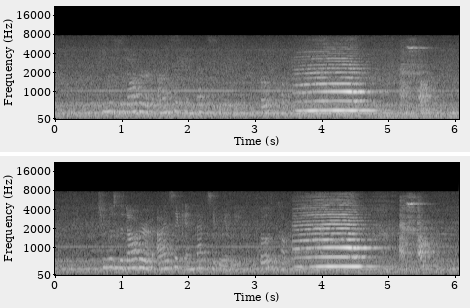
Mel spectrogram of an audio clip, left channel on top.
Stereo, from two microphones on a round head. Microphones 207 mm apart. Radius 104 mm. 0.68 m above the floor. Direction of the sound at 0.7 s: 55° right (ahead or behind).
